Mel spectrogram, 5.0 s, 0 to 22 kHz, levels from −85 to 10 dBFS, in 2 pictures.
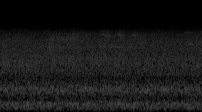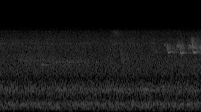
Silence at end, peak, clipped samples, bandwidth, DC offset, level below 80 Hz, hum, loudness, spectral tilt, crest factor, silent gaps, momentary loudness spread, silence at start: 0 s; -34 dBFS; under 0.1%; 15.5 kHz; under 0.1%; -82 dBFS; none; -52 LUFS; -1.5 dB/octave; 20 dB; none; 3 LU; 0 s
